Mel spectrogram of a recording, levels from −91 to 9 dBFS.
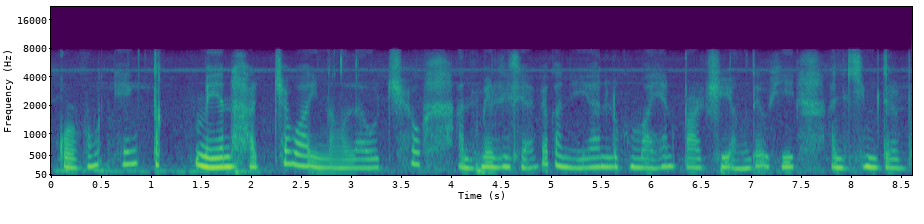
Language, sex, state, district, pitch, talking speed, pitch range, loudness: Mizo, female, Mizoram, Aizawl, 220 Hz, 215 wpm, 205-230 Hz, -19 LUFS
